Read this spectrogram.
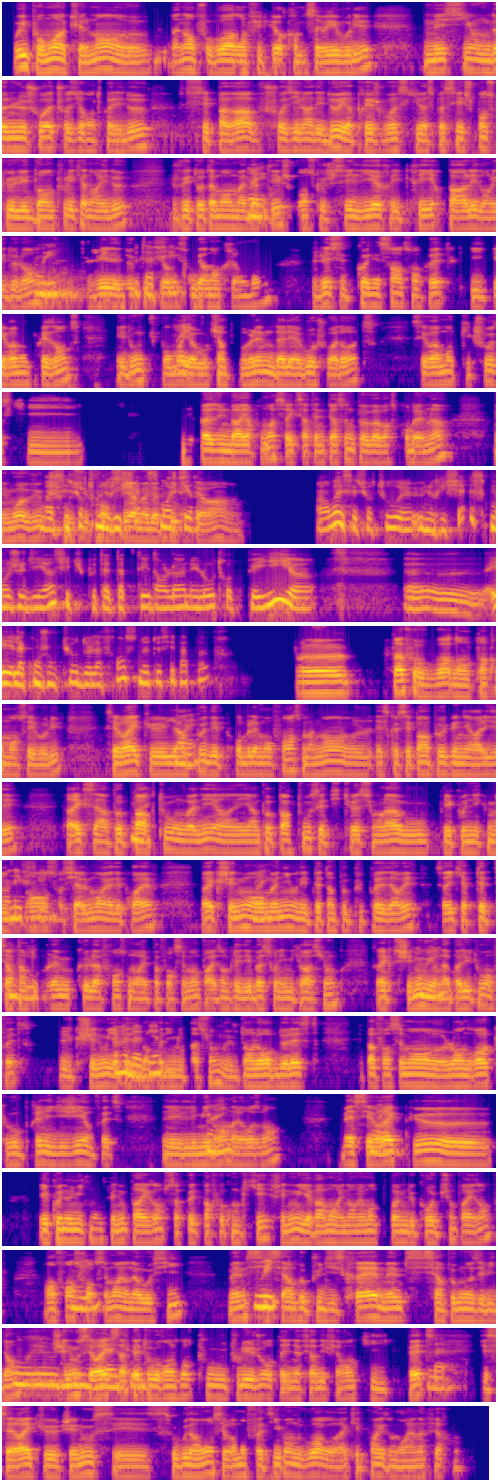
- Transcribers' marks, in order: unintelligible speech; tapping; other noise; other background noise; drawn out: "heu"; "économiquement" said as "éconiquemiquement"
- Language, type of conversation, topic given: French, podcast, Qu’est-ce qui crée un véritable sentiment d’appartenance ?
